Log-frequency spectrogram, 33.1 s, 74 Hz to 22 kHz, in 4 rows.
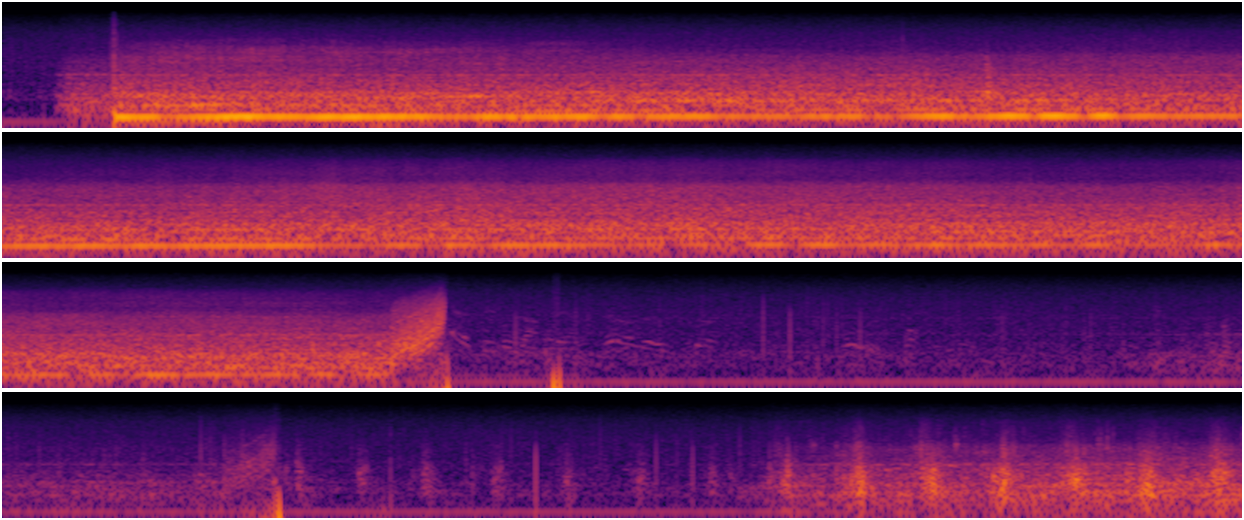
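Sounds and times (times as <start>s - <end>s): boat engine droning: 0.4s - 21.2s, 28.1s - 33.0s.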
